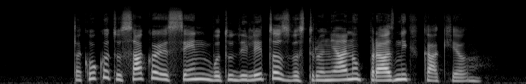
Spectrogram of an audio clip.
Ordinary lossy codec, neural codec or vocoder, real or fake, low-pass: none; autoencoder, 48 kHz, 32 numbers a frame, DAC-VAE, trained on Japanese speech; fake; 19.8 kHz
